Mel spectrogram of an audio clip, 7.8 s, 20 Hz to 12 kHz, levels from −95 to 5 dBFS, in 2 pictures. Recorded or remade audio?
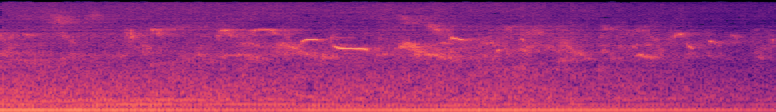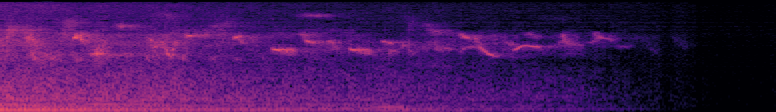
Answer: remade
